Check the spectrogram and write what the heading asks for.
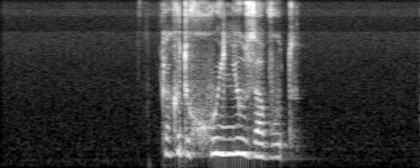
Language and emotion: Russian, angry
